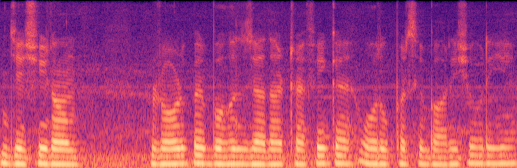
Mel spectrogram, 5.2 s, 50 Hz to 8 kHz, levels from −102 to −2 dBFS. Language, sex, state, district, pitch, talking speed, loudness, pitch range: Hindi, male, Delhi, New Delhi, 130 Hz, 185 wpm, -15 LUFS, 125-135 Hz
